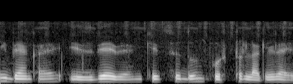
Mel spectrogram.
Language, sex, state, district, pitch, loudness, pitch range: Marathi, male, Maharashtra, Sindhudurg, 125 Hz, -17 LUFS, 115-130 Hz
